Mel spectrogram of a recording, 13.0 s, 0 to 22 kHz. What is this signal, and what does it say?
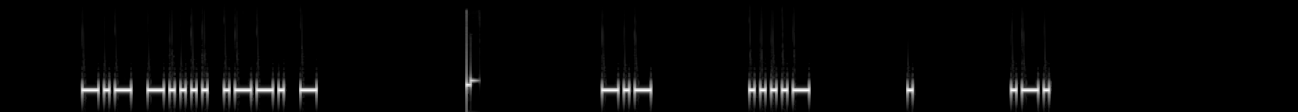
Morse code, heard as a keyed tone, about 22 wpm, spaced as for 11 wpm, 700 Hz. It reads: K6PT K4ER
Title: USA Call Signs - 4 Characters - 6x Character Spacing - 22wpm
